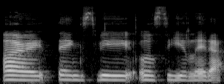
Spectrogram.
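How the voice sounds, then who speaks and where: Chatty woman with a gravelly edge. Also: mid-range voice, completely flat delivery, moderate pace, a bit bright. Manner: chatty, laughs often, rambling asides. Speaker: podcast co-host. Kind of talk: casual video-call chat.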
